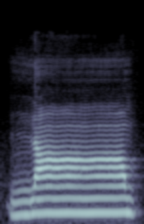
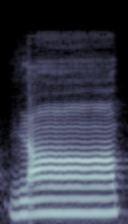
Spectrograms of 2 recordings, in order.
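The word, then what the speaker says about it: ل: लाम, आपको बताते चलूँ, जहाँ से हमने निकाला था रॉ, वहीं से याद होगा लाम, यानी ज़बान की नोक को सामने वाले दांतों की जड़ से मिलाकर अदा होता है।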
